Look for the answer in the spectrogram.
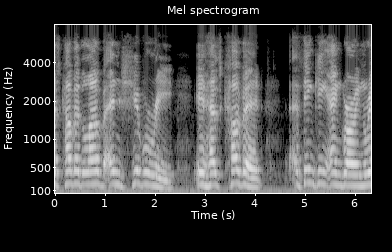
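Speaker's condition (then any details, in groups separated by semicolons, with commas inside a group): Cerebral palsy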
